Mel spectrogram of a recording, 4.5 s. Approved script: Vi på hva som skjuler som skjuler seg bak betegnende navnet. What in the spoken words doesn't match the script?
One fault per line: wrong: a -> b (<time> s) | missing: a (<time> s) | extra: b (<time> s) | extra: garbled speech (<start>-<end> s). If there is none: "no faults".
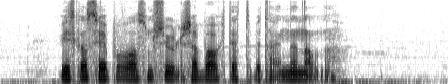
extra: skal se (0.7 s)
missing: som skjuler (1.9 s)
extra: dette (2.3 s)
